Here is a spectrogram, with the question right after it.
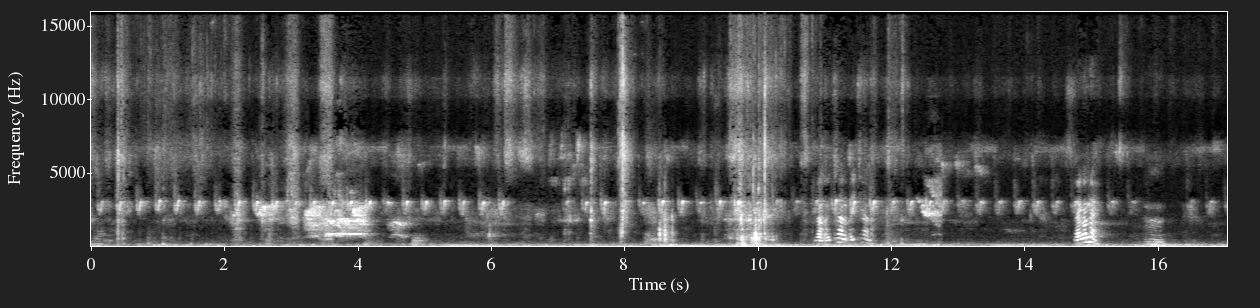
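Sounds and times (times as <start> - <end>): rooster crowing: 3.2 - 4.8.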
